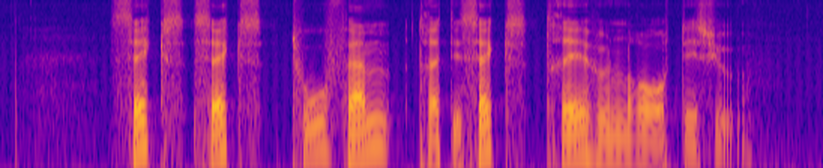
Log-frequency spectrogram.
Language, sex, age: Norwegian, male, 32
